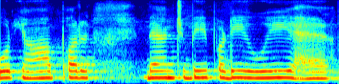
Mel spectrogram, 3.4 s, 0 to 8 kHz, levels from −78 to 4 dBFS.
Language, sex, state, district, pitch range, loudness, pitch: Hindi, male, Uttar Pradesh, Shamli, 230-240 Hz, -11 LUFS, 235 Hz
